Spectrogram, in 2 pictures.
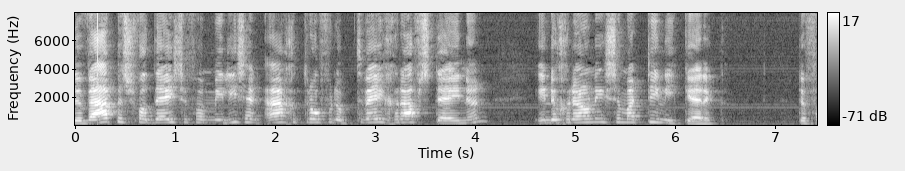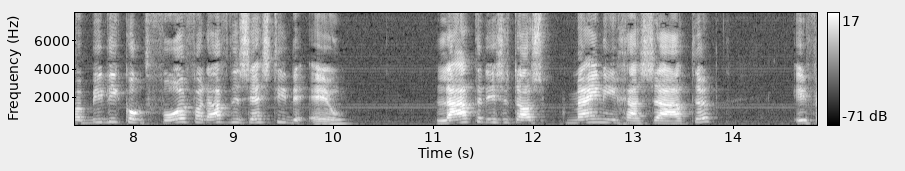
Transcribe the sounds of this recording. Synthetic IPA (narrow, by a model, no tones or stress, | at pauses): d̥əʋaːpənsfɑndejzəfamilizɛjnaːnχətrɔfənɔp̚tʋejχrɑfstejnən | ʔɪndəχrownɪsəmaɹtinikɛrk | d̥əfamilikɔmtfoːrvɑnɑfdəzɛstindəʔeːw | laːtərɪsətɑlˠsmɛjnɪŋχazaːtə | ʔɪn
